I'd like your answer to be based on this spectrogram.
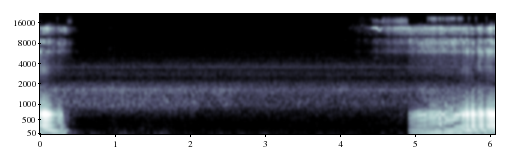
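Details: Sleeping pug dog snoring: loud, rattling, buzzy snores on the in-breath, separated by a few seconds of quieter breathing out.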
